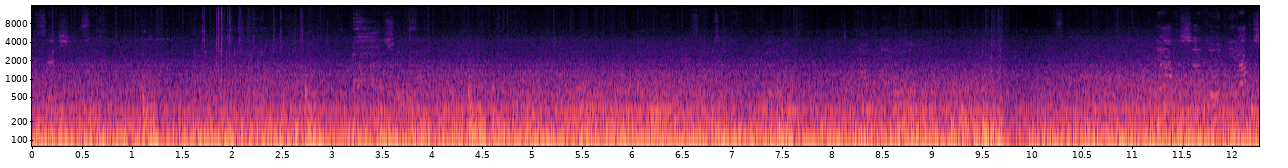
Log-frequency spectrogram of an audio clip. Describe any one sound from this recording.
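Tyres rumble steadily on a highway, heard from inside a car.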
